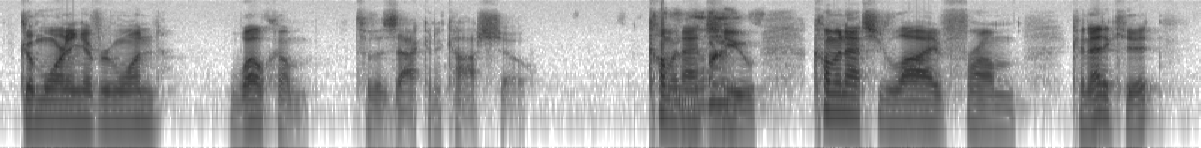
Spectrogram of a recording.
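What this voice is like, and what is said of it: Announcer-style radio voice. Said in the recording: “That's my uh, radio voice right there.”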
